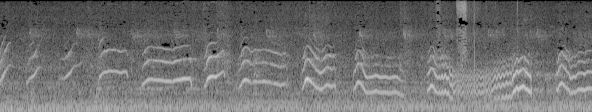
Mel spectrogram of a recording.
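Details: Golden retriever puppies whimpering while their mother Emi carefully carries them to a new place; high, harmonic whines rise then fall or waver, coming in quick bursts about once a second, with a faint background hum.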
